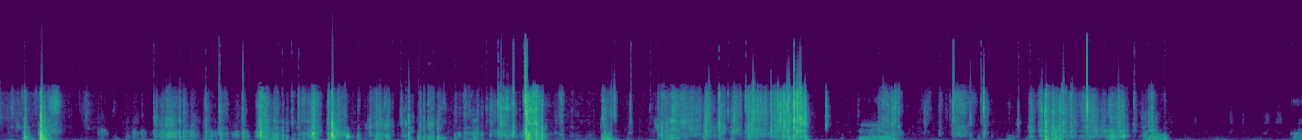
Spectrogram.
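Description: A cardboard trading-card box being torn open by hand, with tearing and crinkling of its wrapping and cardboard and several sharp knocks as packs are pulled out and set down on the table.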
